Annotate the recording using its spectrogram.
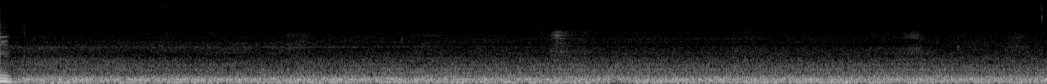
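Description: A steady low rumble of outdoor background noise with no distinct events.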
